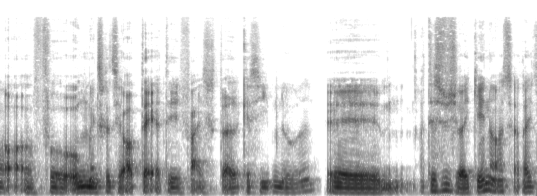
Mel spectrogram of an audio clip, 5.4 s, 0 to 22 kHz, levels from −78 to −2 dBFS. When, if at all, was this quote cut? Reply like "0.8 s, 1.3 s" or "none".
3.2 s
